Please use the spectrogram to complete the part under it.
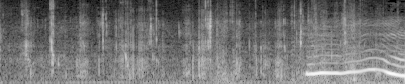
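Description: A child crunches through crisp pork cracklings dipped in green chili relish, with repeated close, dry bites and chewing at an uneven pace; a louder tonal voice-like sound cuts in near the end.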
